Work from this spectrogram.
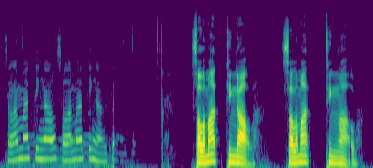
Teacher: Sounds like they put those N and G a little bit together.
